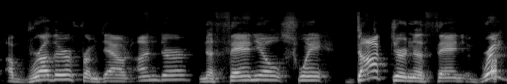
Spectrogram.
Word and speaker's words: Nathaniel: It's Oh, Nathaniel.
